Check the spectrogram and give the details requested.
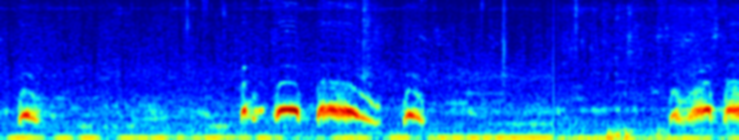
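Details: Spotted dove cooing played to draw other doves into calling: soft introductory notes, then a three-part phrase of short coo, long falling croon and brief end note, with a new phrase beginning near the end. A low electrical hum is present throughout.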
